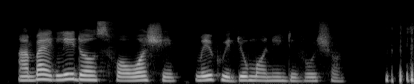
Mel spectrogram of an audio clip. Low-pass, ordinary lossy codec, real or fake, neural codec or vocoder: none; none; fake; codec, 16 kHz, 1 kbps, X-Codec, HuBERT features, trained on LibriSpeech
